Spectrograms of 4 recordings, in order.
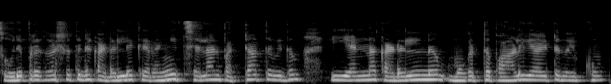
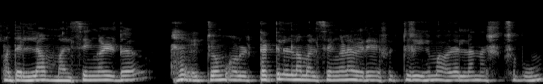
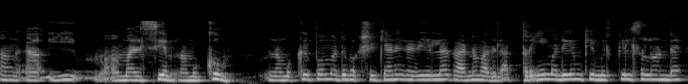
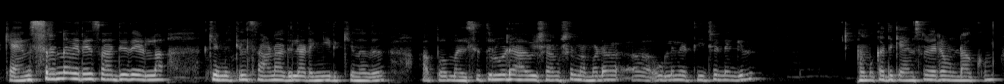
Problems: none marked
